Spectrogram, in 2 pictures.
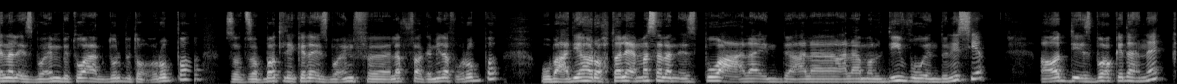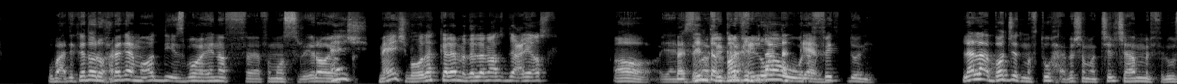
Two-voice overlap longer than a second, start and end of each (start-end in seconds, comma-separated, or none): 18.5-20.1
